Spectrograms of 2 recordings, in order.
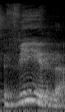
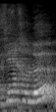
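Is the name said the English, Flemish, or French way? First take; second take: Flemish; French. First: It is said with a Flemish accent. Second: It is said with a French accent. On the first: The speaker calls it right. "it's a typical Flemish name" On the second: The speaker calls it wrong. "like the French ones"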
